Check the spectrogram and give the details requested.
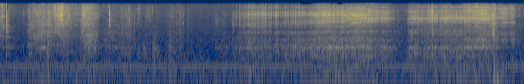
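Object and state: Wooden plank being carved.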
